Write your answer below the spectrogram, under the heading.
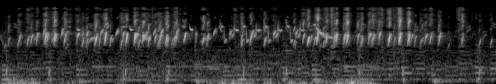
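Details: European goldfinch singing the twittering style called batbata, recorded in nature: dense, continuous run of rapid high chirps and tinkling trills, with a few buzzy notes, over a faint low steady hum and soft regular ticks.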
